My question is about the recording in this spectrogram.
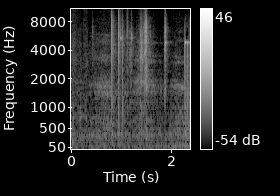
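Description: A handful of light metallic clinks, mostly in the second second, as small metal suspension parts (a spherical bushing and its hardware) are picked up and knock together.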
